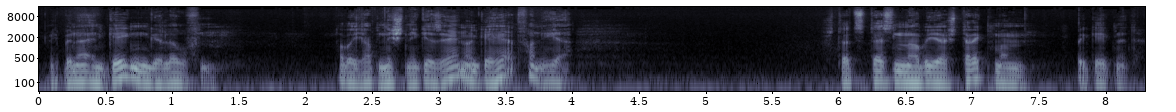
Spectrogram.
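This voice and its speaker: An actor playing a pious, gentle village man in a radio play, speaking haltingly and earnestly. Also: sits low, animated, dry recording, exaggerated voice. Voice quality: husky, creaky. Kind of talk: naturalistic German radio play acting.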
